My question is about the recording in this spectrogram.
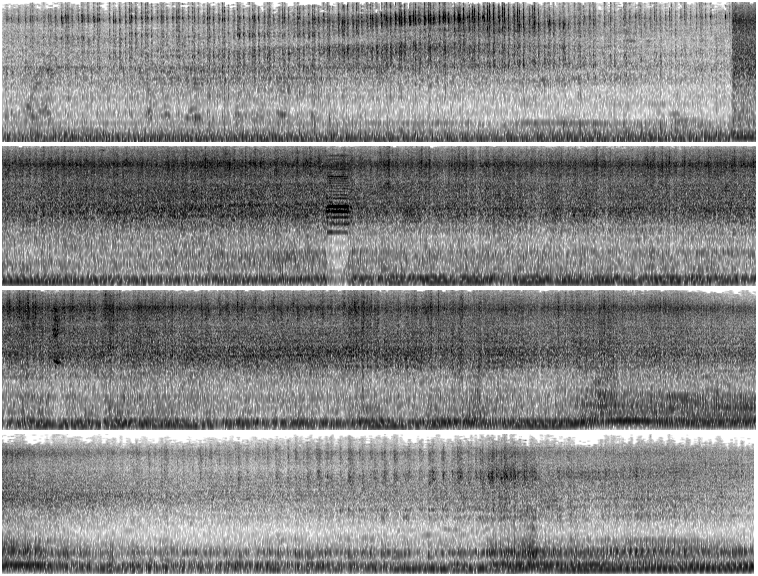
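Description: A car engine idling with a steady rumble, blipped up and back down about two-thirds of the way through, most likely the lime-green Plymouth Barracuda's. Before a sudden change a few seconds in, a different, deeper steady rumble.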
